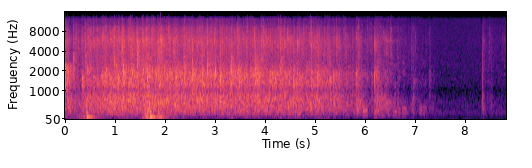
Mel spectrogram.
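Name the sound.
applause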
